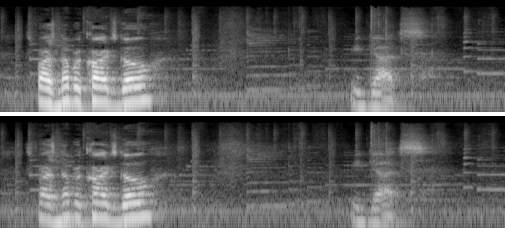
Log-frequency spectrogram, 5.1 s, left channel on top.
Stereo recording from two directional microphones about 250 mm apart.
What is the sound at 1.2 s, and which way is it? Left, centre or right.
Speech, centre.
